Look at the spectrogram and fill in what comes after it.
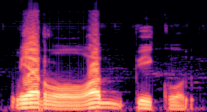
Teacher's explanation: Ra-nya di sini kita namakan dengan ra tafkhim karena ra tebal. Dia ra yang berharakat tasydid dan berharakat fathah.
